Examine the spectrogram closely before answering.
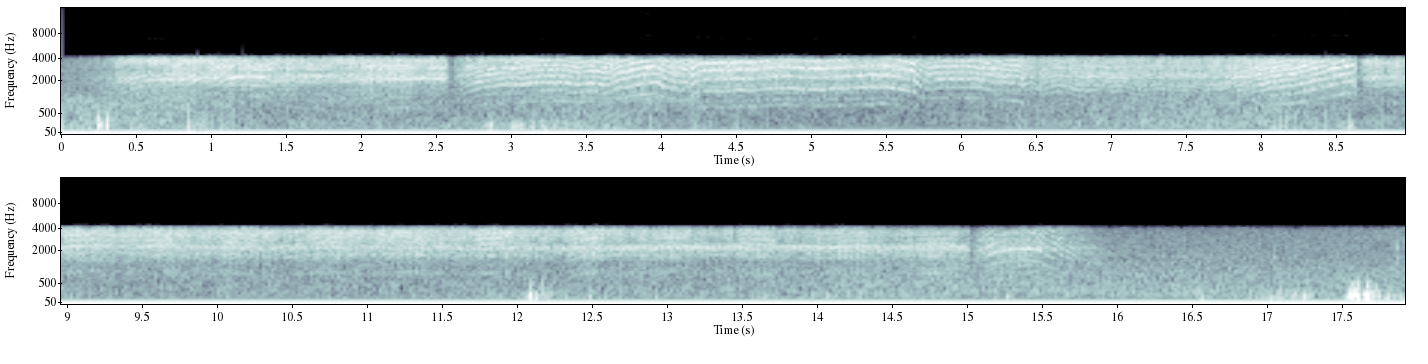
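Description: Lego Mindstorms NXT motor driving the winder's plastic gears and line spool: a high motor whine that wavers and glides in pitch. It starts just after the beginning and stops about two seconds before the end.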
